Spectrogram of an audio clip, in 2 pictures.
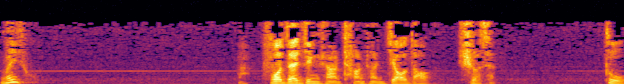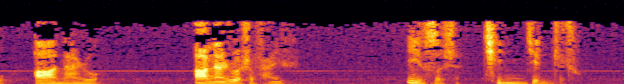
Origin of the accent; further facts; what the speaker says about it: Anhui, China; 我小时候，我的家乡离九华山很近，走路要走三天呢。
